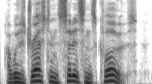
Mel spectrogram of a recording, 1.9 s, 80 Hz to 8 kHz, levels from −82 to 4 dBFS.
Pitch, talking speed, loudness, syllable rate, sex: 160 Hz, 190 wpm, -14 LUFS, 6.1 syllables/s, male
